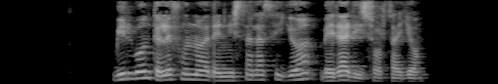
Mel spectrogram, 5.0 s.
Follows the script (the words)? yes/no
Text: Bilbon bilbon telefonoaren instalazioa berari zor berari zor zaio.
no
